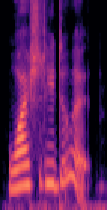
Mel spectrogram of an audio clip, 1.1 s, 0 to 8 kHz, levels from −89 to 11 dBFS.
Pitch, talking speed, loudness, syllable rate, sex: 265 Hz, 280 wpm, -19 LUFS, 6.1 syllables/s, female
